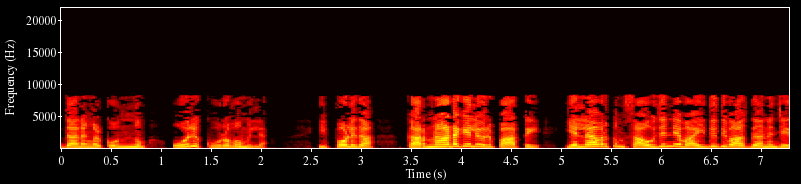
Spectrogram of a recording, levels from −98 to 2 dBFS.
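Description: From start to finish the speech stops dead above 8.3 kHz and sounds watery and swirly, likely MP3 compression starved of bits, which fits 32 kbps.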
